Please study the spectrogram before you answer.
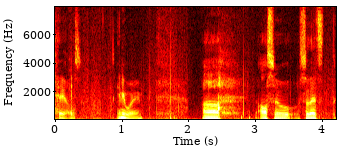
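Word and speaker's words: θεός: I guess the actual ancient Greek pronunciation is theos.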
